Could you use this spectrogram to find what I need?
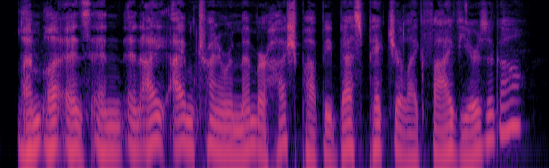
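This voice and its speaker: A man speaks at a moderate pace and medium pitch with ordinary pitch variation, a somewhat breathy voice, very even loudness and hardly any pauses, in a very clean, silent recording with a dry, close sound and no echo. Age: 50s. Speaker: radio co-host. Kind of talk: casual interview chat. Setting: studio.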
